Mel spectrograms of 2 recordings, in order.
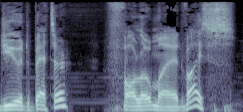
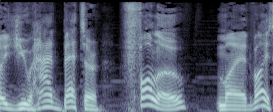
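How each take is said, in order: First: "You had" is contracted to one syllable. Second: "You had" is said as two full words.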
